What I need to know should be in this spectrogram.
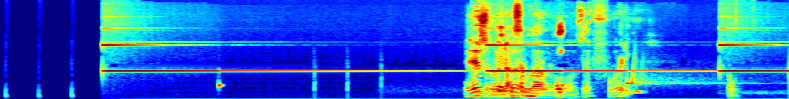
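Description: A bright ringing tone sounds suddenly and slowly fades.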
